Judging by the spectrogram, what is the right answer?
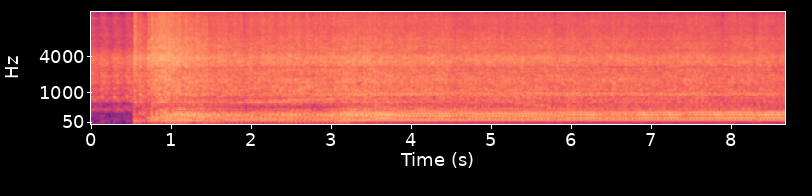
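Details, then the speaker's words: Twin-turbo Subaru STI first start after the build: cranks, catches, chugs unevenly like a lawnmower for a few seconds until all four cylinders fire, then steadier idle; vacuum leaks and an open filler neck are noted; cause of the initial misfire is unconfirmed. "When it first started up, I was like, damn, it's a lawnmower. It literally sounds like a lawnmower. But then once all 4 cylinders actually started firing, that was nuts."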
